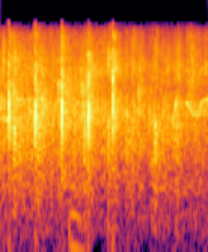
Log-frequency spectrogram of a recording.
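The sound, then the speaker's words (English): A crowd at a panel event claps steadily for a few seconds, applauding themselves, a dense patter of hands with a few sharper claps standing out, at an even, sustained level. “But please give yourselves a round of applause for enduring this.”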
